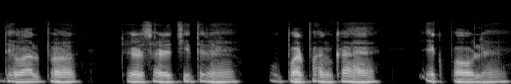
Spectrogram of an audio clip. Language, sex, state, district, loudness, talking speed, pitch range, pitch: Hindi, male, Bihar, Patna, -21 LUFS, 140 wpm, 110-130 Hz, 115 Hz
